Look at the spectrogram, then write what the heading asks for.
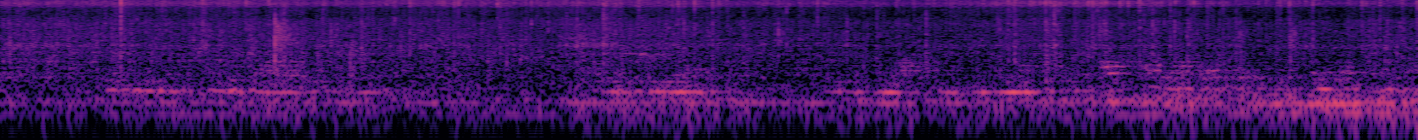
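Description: Faint sizzling of a moong dal chilla (mung bean batter crepe) frying in a pan, with scattered small crackles.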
